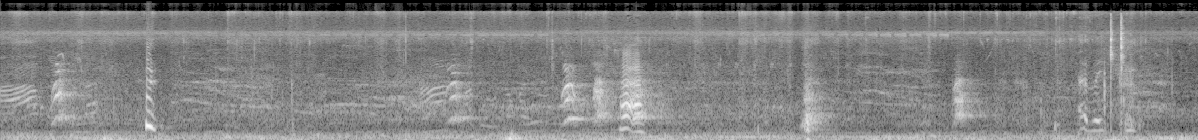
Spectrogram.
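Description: A dog barks in short, sharp bursts near a rice field, scattered through the clip at varying distances while people talk, with faint yips mixed in.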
